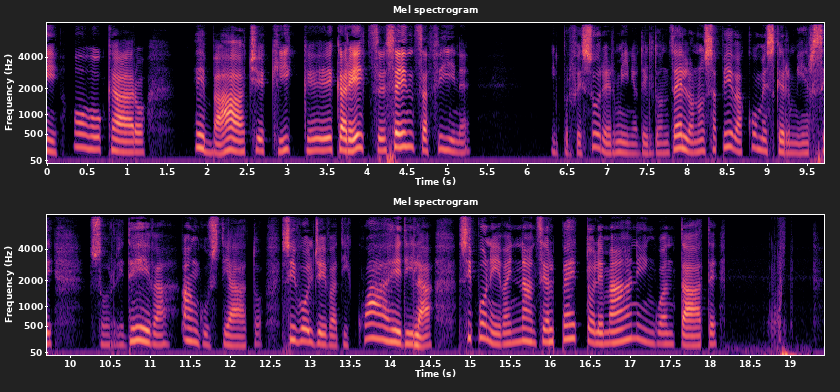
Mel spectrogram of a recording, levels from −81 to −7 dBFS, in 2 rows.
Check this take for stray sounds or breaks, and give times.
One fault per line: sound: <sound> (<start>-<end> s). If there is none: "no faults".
sound: squeak (18.7-19.3 s)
